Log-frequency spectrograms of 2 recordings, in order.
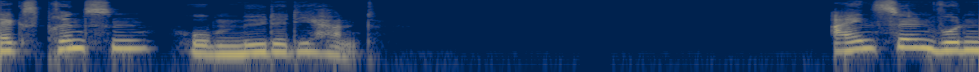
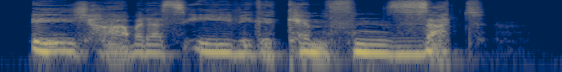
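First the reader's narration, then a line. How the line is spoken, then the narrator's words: Dragon hissing. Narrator (German): fauchte der Drache den ersten Prinzen an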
